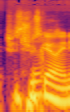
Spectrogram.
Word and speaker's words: Triskelion: I understand why you're in the Triskelion, right? Is that how you say it? – Triskelion, yeah.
